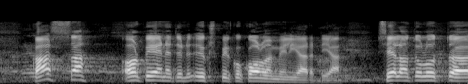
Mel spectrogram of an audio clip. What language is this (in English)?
Finnish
